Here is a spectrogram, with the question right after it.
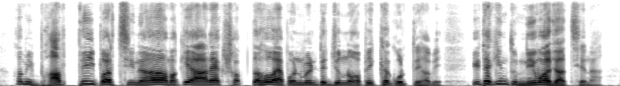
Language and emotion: Bengali, angry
